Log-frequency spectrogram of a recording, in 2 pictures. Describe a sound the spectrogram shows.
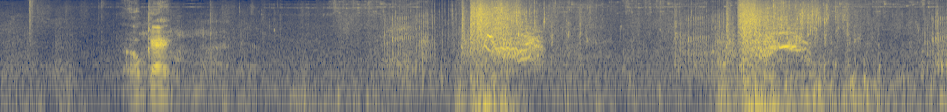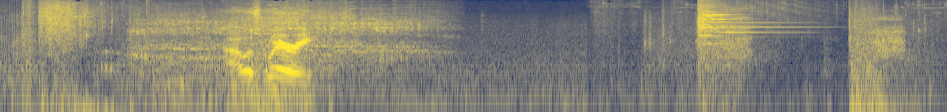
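Heavy weapons swing and strike with loud clashing blows.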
